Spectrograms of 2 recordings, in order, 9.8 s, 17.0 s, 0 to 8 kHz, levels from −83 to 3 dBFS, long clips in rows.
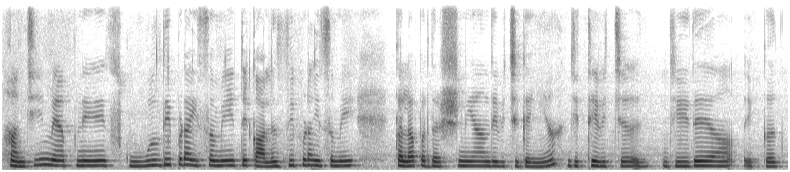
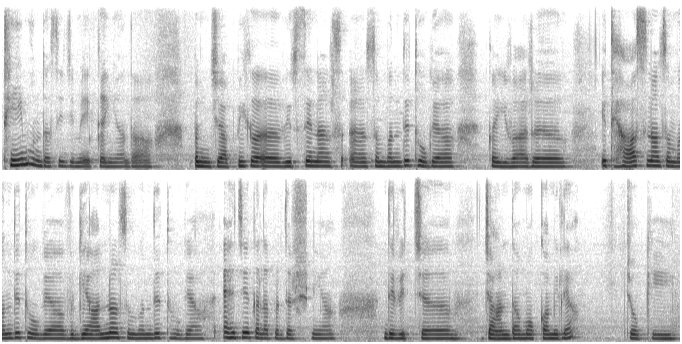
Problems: background sounds at intervals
